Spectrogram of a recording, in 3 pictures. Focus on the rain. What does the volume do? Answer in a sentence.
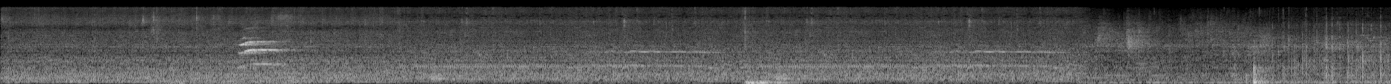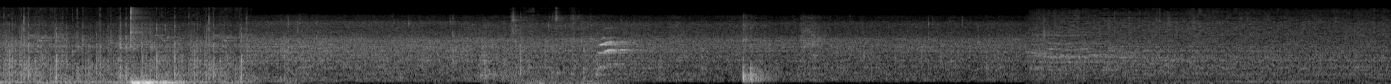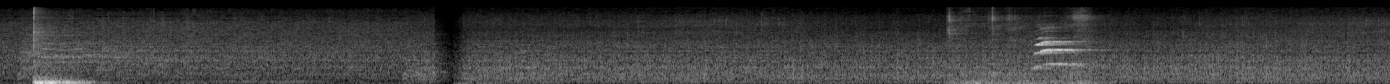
The loudness of the rain goes down.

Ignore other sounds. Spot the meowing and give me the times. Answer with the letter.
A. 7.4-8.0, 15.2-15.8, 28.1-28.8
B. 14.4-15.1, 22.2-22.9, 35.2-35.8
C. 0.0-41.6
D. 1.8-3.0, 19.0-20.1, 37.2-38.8
D.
